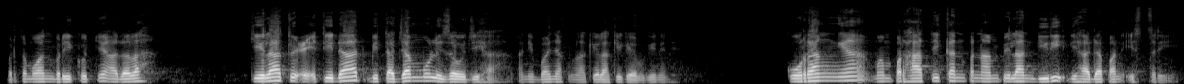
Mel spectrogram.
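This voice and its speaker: A gravelly, emphatic man preaches a sermon as an Islamic preacher answering questions in a Q&A lecture. His mid-range voice moves at a moderate pace, animated as it rises to emphatic bursts and then drops to soft quoted asides.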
